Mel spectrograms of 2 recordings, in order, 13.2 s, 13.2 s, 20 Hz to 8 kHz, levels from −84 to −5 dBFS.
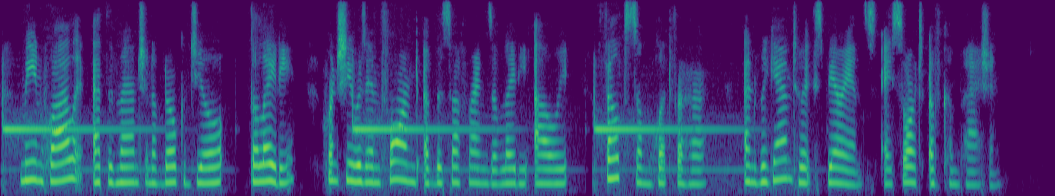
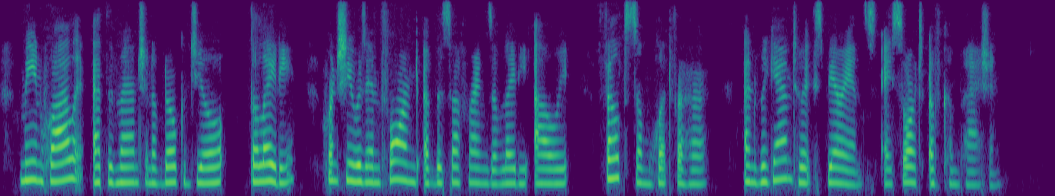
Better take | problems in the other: second | background sound (Percussion); 9 dB below the speech

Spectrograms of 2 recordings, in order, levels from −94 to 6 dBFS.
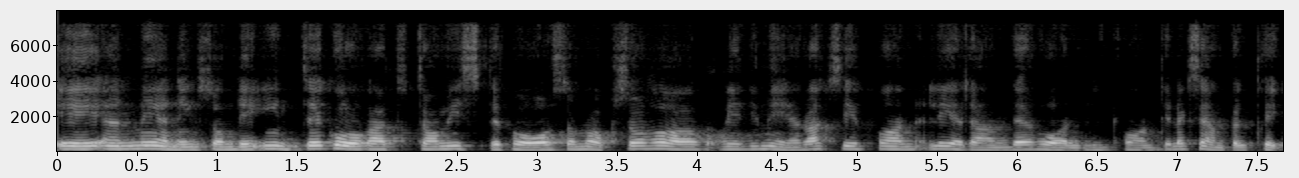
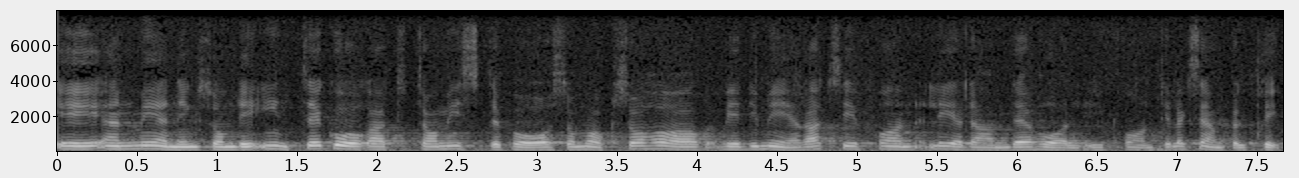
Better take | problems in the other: second | noise reduction (neural mask model DeepFilterNet 3)

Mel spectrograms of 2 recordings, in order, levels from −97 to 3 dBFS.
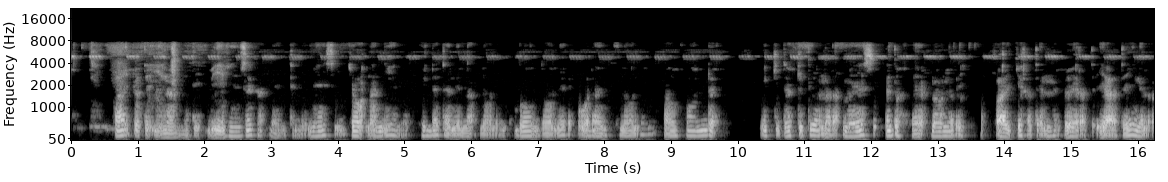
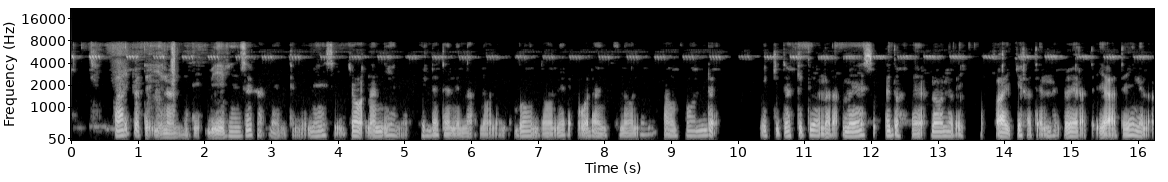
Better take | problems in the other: second | room echo; dies away in 0.2 s

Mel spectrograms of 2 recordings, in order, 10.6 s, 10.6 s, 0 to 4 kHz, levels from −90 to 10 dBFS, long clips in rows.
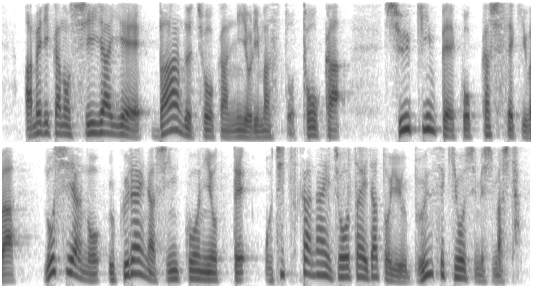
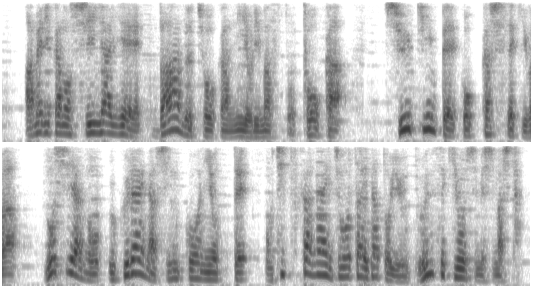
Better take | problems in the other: first | noise reduction (neural separator model SepFormer DNS4)

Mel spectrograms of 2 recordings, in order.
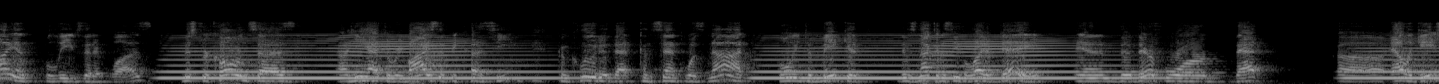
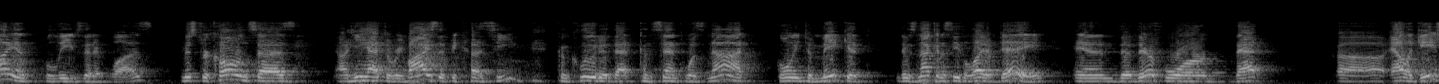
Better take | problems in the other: second | background sound (Wind instrument, woodwind instrument); 1 dB above the speech

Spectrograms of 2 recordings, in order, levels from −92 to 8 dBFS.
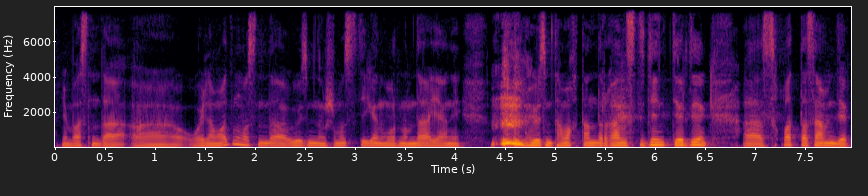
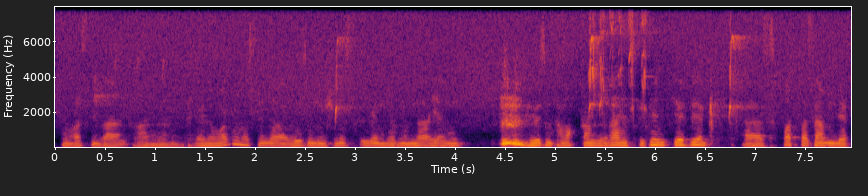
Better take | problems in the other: first | noise reduction (neural mask model Resemble Enhance denoiser)

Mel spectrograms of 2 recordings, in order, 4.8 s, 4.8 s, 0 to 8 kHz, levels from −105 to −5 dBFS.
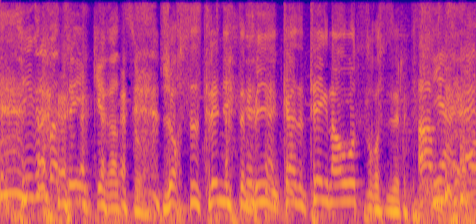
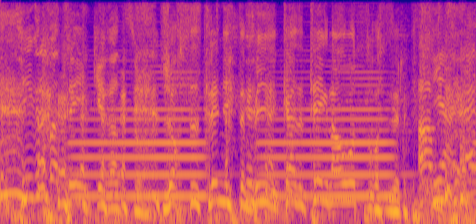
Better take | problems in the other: first | background sound (Bowed string instrument); 5 dB below the speech

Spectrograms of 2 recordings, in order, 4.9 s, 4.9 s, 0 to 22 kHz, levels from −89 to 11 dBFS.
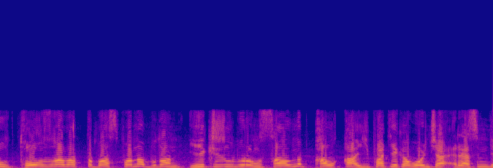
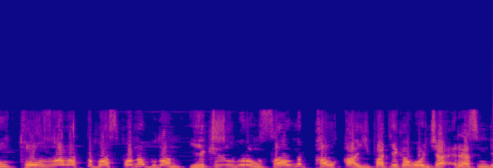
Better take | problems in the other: first | noise reduction (classical method Wiener filter)

